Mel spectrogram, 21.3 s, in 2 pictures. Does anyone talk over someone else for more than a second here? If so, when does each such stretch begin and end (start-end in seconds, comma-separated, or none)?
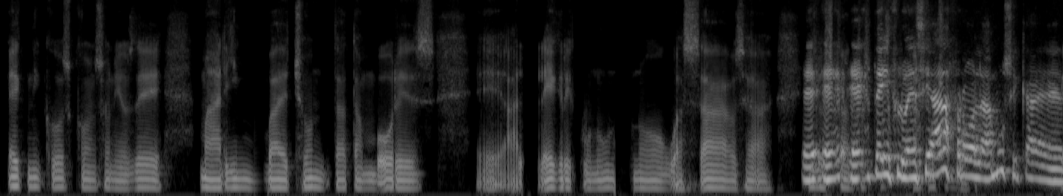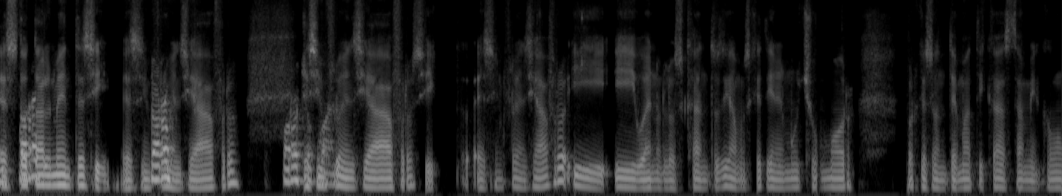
8.0-9.7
